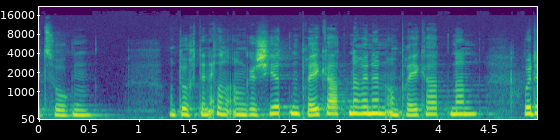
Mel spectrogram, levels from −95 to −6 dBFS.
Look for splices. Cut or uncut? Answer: cut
